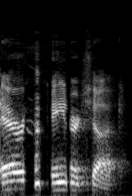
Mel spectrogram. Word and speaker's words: Gary Vaynerchuk: Gary Vaynerchuk.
